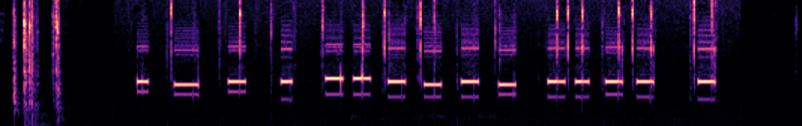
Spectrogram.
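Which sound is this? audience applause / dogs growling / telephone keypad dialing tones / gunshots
telephone keypad dialing tones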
